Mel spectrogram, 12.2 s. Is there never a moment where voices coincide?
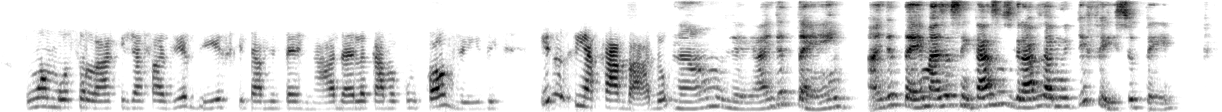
Yes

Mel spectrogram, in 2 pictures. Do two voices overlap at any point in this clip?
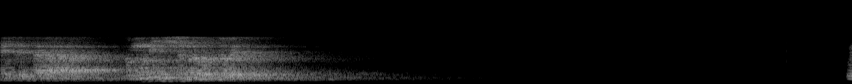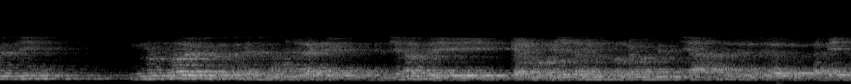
No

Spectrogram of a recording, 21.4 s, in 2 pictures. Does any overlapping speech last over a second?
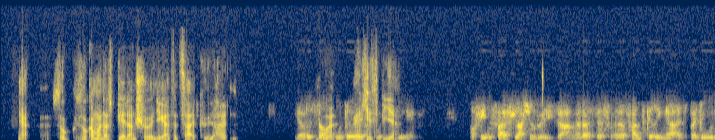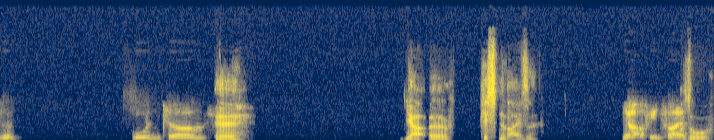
Yes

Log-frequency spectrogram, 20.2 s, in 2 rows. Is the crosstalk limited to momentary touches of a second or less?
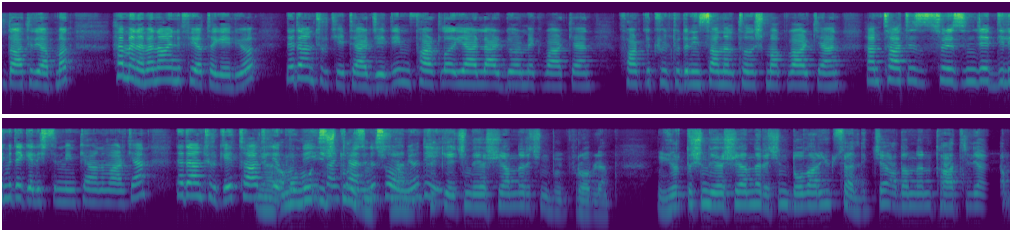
No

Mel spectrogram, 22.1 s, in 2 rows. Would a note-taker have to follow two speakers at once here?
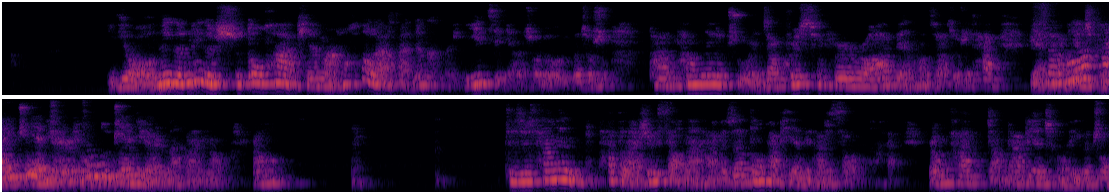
Yes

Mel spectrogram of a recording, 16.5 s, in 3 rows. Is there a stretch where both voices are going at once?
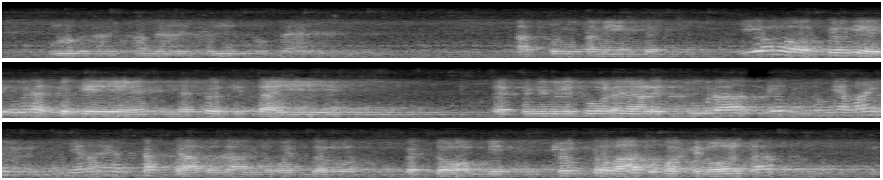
No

